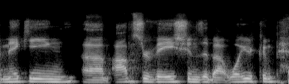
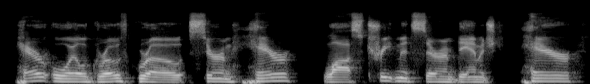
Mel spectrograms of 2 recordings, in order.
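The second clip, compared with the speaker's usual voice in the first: heavy stress on every "hair". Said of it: "I emphasized the word hair three times".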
